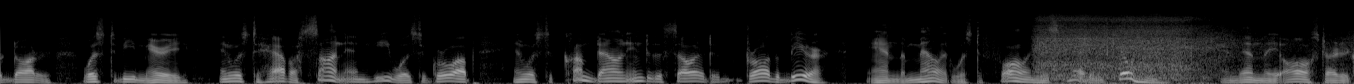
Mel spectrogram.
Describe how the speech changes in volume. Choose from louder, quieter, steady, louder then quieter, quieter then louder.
steady.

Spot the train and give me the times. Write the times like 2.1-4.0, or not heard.
10.3-13.5.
